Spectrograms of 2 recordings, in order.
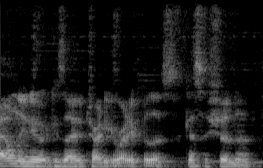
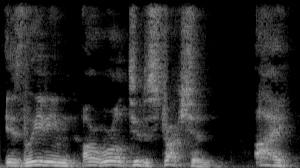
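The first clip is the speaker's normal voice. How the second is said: lightly hammed-up high plea; dramatic game character; 6 semitones higher than usual. Gamer reading game dialogue aloud, mildly melodramatic voice. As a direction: declaim it higher, like a doomed warning. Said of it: "I guess we gotta do voices".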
